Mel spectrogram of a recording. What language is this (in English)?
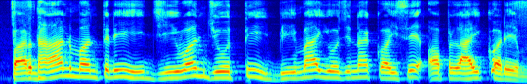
Bhojpuri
